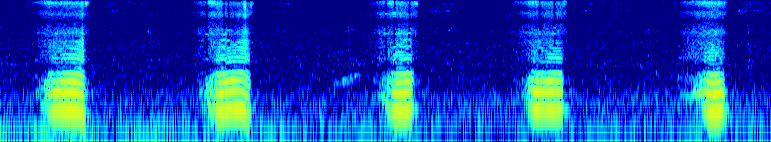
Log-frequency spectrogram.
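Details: Suzu, a five-month-old male blue tabby American Shorthair kitten, snores while asleep curled up. His snoring appears only in that curled position. Five nasal, buzzy snores with a low harmonic hum come about every one and a half seconds over quiet background.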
